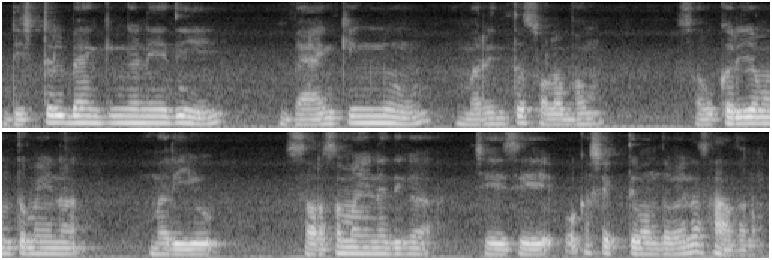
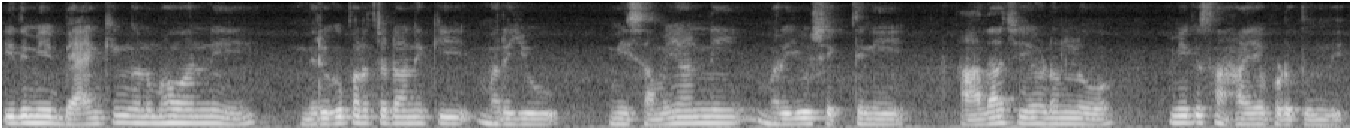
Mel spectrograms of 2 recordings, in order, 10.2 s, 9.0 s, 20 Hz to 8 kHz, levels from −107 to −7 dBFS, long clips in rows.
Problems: none marked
